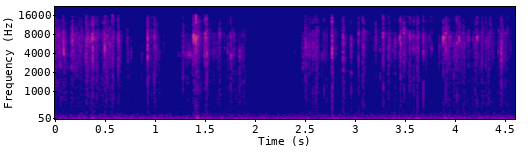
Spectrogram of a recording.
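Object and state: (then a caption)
Pile of in-shell pistachio nuts. Hands scoop handfuls of pistachios in hard shells and let them trickle back onto a pile of in-shell pistachio nuts. The shells make dense, bright, crisp clicking and rattling with a short quiet pause near the middle before the trickling resumes.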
